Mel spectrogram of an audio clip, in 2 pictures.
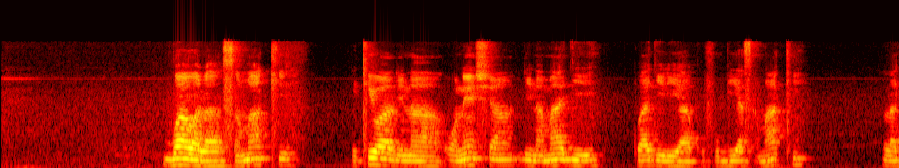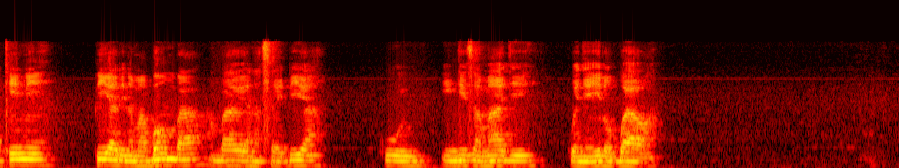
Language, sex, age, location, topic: Swahili, male, 25-35, Dar es Salaam, agriculture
